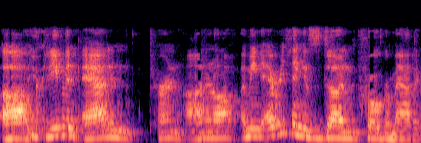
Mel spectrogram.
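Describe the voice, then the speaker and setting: A man speaks at a fairly quick pace with a fairly high pitch and lively intonation. His voice is somewhat breathy. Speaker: GIS presenter. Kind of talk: software demo presentation. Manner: casual with fillers and repeats.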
